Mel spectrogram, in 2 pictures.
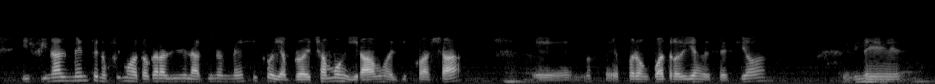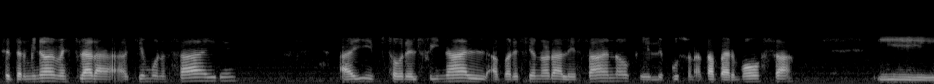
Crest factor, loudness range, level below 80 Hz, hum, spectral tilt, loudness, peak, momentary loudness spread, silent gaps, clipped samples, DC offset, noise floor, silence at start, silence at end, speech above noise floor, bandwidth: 22 dB; 4 LU; -68 dBFS; none; -9 dB/octave; -29 LUFS; -6 dBFS; 14 LU; none; under 0.1%; under 0.1%; -60 dBFS; 0.2 s; 0 s; 31 dB; 3.8 kHz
